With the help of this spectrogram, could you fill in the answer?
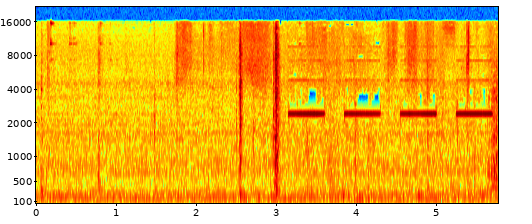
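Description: Low engine rumble fills a car cabin, broken by two sharp clicks, then a steady series of four electronic warning beeps repeating over the hum. No one speaks.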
